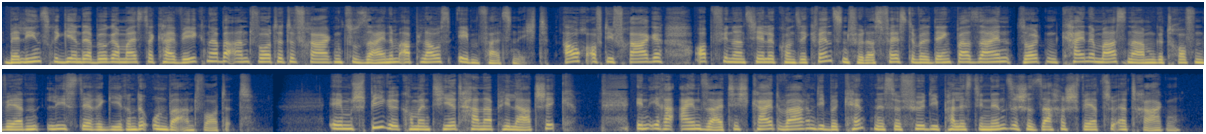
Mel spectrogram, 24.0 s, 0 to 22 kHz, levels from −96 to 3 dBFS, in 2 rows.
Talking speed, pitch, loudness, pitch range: 125 wpm, 200 Hz, -20 LUFS, 185-220 Hz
